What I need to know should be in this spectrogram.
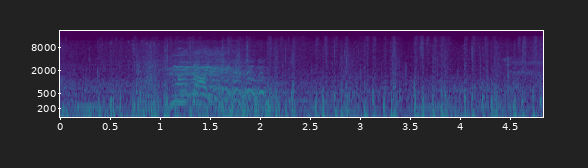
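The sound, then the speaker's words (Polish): Horse galloping in a video game: a steady, fast clatter of hoofbeats with a loud neigh near the start, over a constant background. “Konik jest, wsiadamy i dajemy czadu.”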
